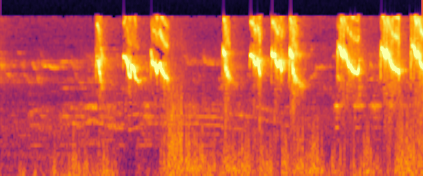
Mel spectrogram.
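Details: Caged group of mountain white-eyes from Slamet learning ngalas for ten days: bright descending chirps in quick pairs and triplets, with rustling and low rumble underneath.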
